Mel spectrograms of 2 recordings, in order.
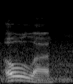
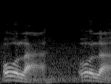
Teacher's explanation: it's not strong weak but it's two kind of strong syllables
